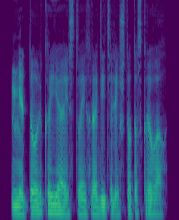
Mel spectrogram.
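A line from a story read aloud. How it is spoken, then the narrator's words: Muttering to himself. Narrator (Russian): пробормотал Кратос, обращаясь не столько к сыну, сколько к себе самому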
